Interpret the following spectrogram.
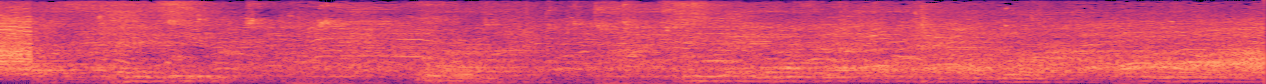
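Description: A basketball bouncing on a hardwood gym court amid crowd chatter and voices.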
